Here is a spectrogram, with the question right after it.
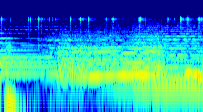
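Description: A cow in the Ocarina of Time video game gives a single long, tonal moo that rises and bends over about a second and a half, clean and moderately quiet with no talk over it.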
